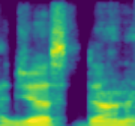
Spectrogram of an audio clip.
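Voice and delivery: weary, worn-out, soft, tired voice. Narrator voicing George answering Carlson, said tiredly. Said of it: "George said tiredly".

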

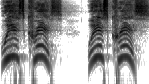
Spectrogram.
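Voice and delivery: shrill, very high, loud scream. Outside a club, retelling how Chris's girlfriend screamed at the speaker, imitating someone screaming. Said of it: "she's screaming at me".

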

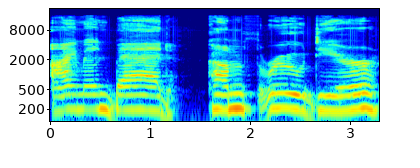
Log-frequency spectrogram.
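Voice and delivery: rough, gruff, slow voice. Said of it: "said a rather gruff voice".

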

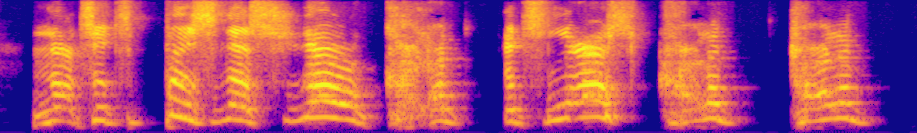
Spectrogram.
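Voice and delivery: very high, shrieking wail. Narrator reads Gollum refusing Bilbo's question about what he lost, shrieking as Gollum. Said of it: "shrieked Gollum".

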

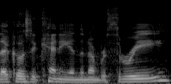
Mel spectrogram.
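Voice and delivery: ordinary talk, nothing marked

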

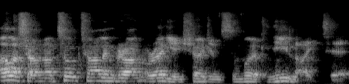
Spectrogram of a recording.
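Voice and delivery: ordinary talk

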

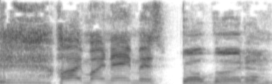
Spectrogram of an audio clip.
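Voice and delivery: mimicked edited-sounding speech. Mocking an edited clip's cadence: mimicking choppy spliced-in cadence. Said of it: "It's completely different cadence".

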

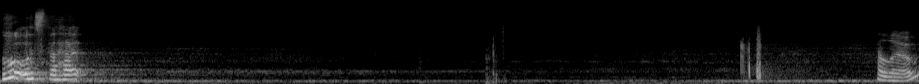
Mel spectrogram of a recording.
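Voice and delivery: fearful, frightened, scared. Exploring in a game after hearing something, sounding scared. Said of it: "I'm scared".

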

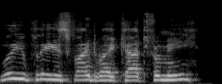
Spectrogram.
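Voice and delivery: put-on high, elderly old woman character voice. A game master voices an elderly apothecary asking the adventurers for help: elderly woman voice. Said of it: "You four together have been brought to an elderly woman in town. She's an apothecary".

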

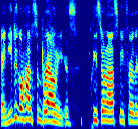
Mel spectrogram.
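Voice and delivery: mock panicked voice. Imagining a teacher's words about going to her office: imitating a panicked teacher. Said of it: "'Cause she was, like, panicked".

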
